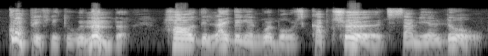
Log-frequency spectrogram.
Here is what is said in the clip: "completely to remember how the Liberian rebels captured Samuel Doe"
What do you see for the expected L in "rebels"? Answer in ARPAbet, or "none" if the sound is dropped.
none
